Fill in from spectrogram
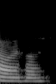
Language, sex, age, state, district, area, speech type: Assamese, female, 45-60, Assam, Dhemaji, rural, conversation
